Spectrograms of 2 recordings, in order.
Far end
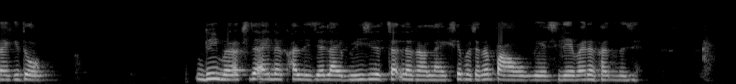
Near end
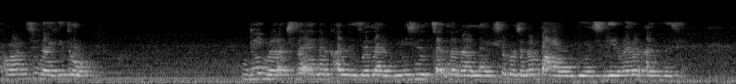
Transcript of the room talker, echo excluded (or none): none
